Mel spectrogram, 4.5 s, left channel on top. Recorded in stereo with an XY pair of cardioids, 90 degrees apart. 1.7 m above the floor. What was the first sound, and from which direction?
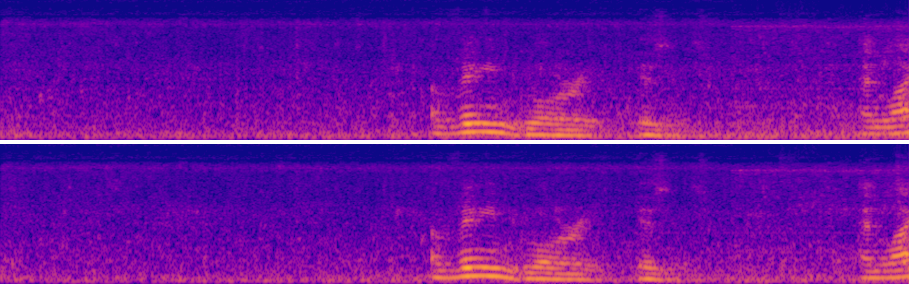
A man speaking, 20° right.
